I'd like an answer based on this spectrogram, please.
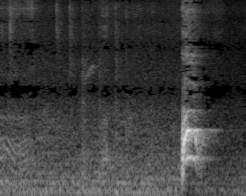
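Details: At the Ocean Villa Inn at Dog Beach, one of a pack of four small and mixed-breed dogs lets out a single loud, abrupt bark after several seconds of quiet human chatter.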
